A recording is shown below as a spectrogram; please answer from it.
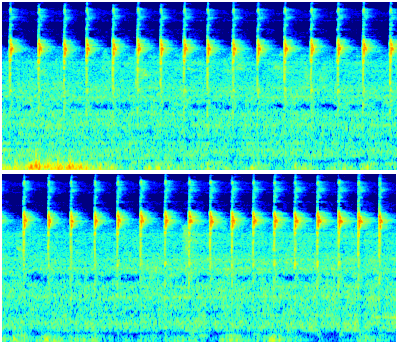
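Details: Adult lovebird chirping used to stimulate other adult birds: a fast, unbroken string of thin, sharp chirps at an even pace, with a brief low thump at the start.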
